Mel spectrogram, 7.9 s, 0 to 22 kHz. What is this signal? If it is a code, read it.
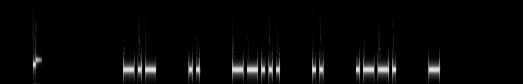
Morse code, heard as a keyed tone, about 22 wpm, spaced as for 13 wpm, 700 Hz. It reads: KI7IPT
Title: USA Call Signs - 3x Character Spacing - 22wpm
